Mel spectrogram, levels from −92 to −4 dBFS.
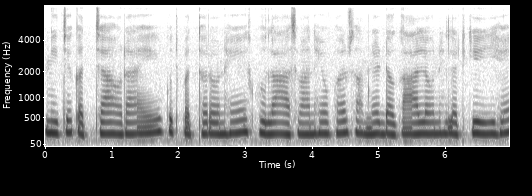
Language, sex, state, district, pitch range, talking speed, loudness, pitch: Hindi, female, Bihar, Bhagalpur, 200-210 Hz, 170 wpm, -31 LUFS, 200 Hz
